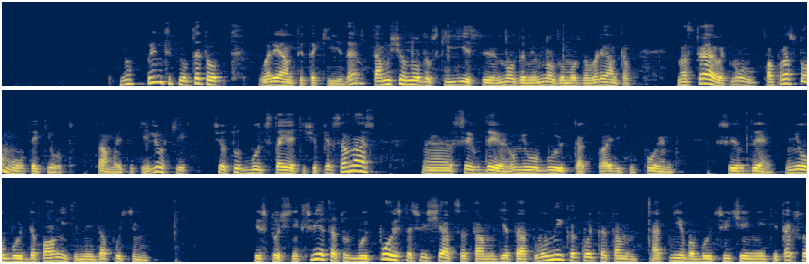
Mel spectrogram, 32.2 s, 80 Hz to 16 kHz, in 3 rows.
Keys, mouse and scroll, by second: 4.0 middle click, 5.5 shift+middle click, 6.2 middle click, 7.0 shift+middle click, 7.7-10.3 middle drag, 10.9 middle click, 12.4 shift+middle click, 19.0 click, 25.1-32.1 drag.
